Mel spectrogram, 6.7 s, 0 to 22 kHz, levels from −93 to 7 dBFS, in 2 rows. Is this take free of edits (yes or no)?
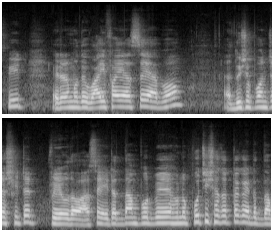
yes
